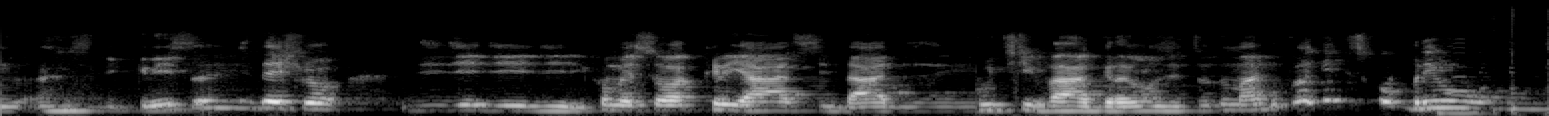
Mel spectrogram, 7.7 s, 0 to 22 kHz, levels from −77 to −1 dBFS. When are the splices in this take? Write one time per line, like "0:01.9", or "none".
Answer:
0:04.8

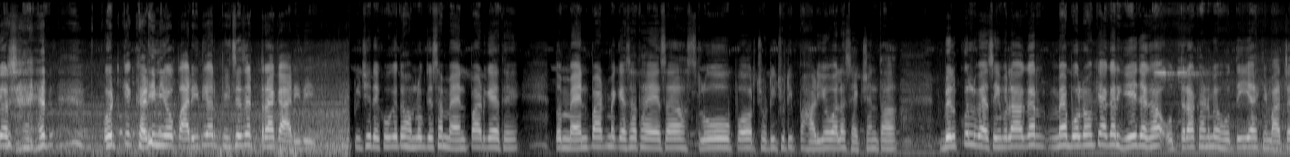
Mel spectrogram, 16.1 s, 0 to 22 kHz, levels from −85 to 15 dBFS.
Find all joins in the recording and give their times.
0:04.4

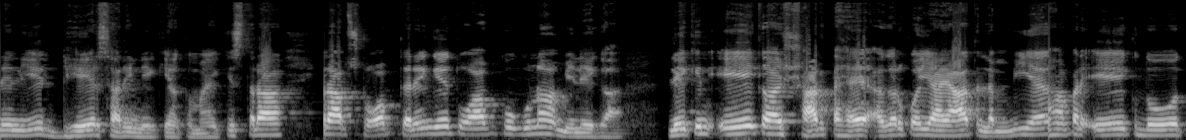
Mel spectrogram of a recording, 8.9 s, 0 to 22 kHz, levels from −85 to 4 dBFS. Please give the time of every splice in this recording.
0:02.4
0:07.9

